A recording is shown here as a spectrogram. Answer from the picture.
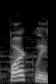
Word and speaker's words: Berkeley: It looks like Berkeley Square, but it's pronounced Berkeley Square.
